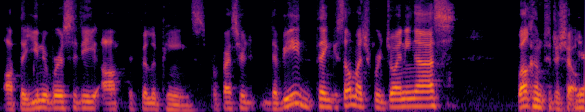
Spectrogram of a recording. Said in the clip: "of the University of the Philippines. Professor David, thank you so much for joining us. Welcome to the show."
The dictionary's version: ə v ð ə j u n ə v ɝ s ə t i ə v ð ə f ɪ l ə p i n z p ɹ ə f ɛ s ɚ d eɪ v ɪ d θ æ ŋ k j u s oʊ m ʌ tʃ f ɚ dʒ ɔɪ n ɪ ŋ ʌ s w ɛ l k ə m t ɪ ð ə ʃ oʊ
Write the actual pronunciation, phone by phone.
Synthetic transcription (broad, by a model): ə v ð ə j u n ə v ɝ s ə t i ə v ð ə f ɪ l ə p i n z p ɹ ə f ɛ s ɚ d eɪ v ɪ d θ æ ŋ k j u s oʊ m ʌ tʃ f ɚ dʒ ɔɪ n ɪ ŋ ʌ s w ɛ l k ə m t ɪ ð ə ʃ oʊ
